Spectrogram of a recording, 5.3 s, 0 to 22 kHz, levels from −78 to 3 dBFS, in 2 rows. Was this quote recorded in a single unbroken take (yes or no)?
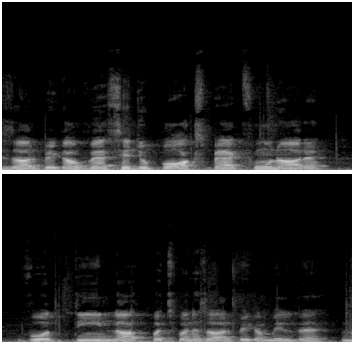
yes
